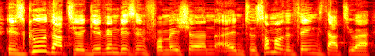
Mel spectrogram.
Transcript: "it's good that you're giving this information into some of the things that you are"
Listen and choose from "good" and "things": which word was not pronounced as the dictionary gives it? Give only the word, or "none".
none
